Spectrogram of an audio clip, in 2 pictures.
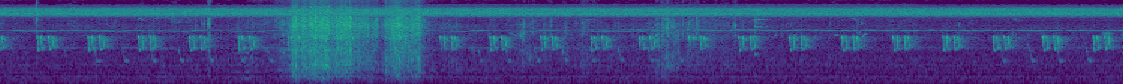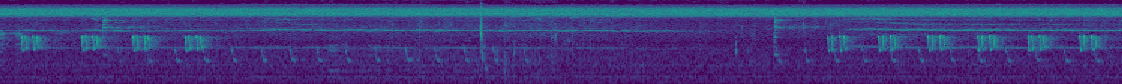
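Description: Insects keeping up a steady high-pitched drone, over a repeated short chirp at about one and a half a second that falls silent for several seconds past the middle and then resumes. A brief burst of noise about four seconds in.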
